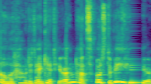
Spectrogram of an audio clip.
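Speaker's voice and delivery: very high, rushed, pitiful panic, rising. A voice behind a door talking to themselves, in a pitiful, panicked voice. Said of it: "Just like panic in the voice".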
